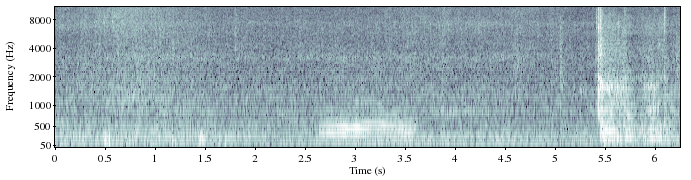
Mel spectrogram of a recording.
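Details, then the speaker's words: Bone-cold 1965 Jeep CJ5 just fitted with an XF Falcon electronic ignition, jump-started: cranks and catches unevenly, stumbling before settling; flooding, owner suspects fuel supply or carburettor issues; rough cold start. "okay hey it's bit funny at the moment because it floods so I don't really know but once it gets going is not too bad"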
